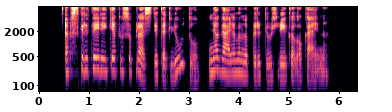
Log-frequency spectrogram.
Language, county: Lithuanian, Alytus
